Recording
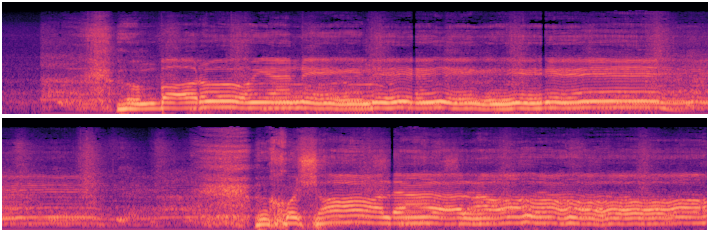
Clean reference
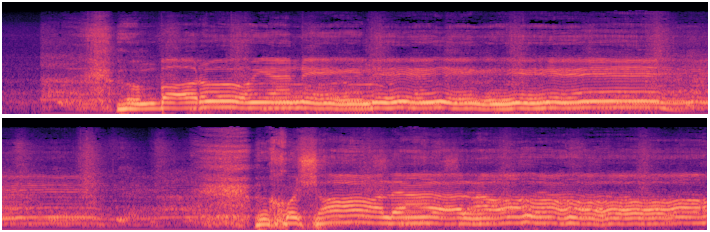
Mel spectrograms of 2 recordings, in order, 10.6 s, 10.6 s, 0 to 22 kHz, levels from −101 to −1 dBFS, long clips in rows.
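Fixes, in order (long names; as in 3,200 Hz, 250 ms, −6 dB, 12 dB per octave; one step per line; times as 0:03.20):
repair the gap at 0:03.08/0:04.05/0:08.21, 21 ms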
